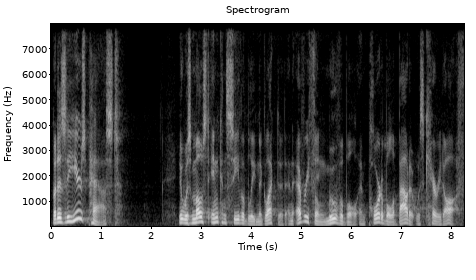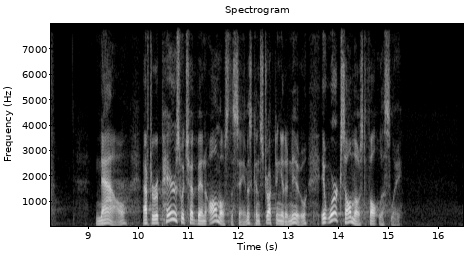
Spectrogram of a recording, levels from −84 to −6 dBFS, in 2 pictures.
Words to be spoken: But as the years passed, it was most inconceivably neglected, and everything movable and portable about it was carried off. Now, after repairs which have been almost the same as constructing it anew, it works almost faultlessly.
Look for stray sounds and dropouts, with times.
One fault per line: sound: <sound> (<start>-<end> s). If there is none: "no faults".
no faults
